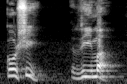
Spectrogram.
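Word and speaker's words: Cauchy-Riemann: कोशी-रीमा, N silent रहेगा।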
